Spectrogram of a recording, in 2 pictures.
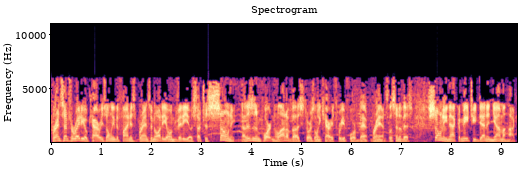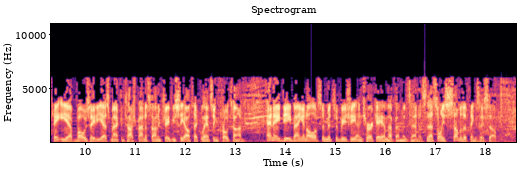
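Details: Adult male speaker; typical speech.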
